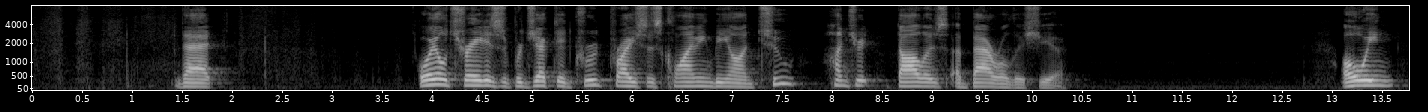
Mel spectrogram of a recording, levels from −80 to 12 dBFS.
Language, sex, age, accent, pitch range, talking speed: English, male, 50-69, American, 120-155 Hz, 65 wpm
